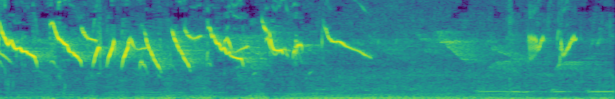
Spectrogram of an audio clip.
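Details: Lure sound meant to gather wild Oriental white-eyes: a fast run of high, wavering chirps fading after two seconds, followed by softer scattered twitters and a faint low hum.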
